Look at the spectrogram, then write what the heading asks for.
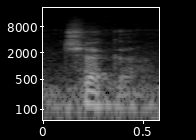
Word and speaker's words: Checka: last name c-h-e-c-k-a okay and you pronounce it how it checker okay let's check my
